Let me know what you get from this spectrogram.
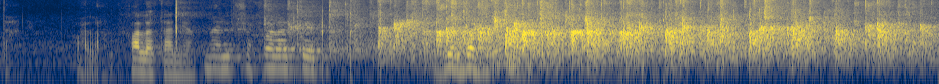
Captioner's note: applause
